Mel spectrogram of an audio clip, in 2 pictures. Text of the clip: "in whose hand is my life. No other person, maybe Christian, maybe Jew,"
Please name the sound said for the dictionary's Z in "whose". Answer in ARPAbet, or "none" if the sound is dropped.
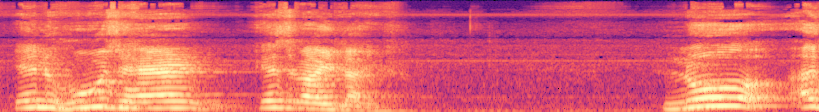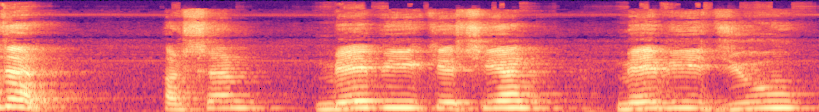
Z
